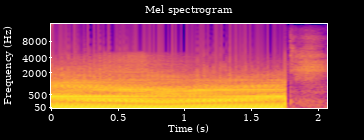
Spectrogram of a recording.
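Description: Loud transition sting for a TV programme's logo: a held, deep synthesized chord with several steady tones stacked together, cutting off suddenly near the end. A voice starts just as it stops.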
